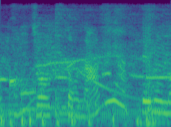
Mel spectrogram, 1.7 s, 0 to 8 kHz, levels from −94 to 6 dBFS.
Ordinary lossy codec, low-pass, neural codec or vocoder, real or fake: none; 7.2 kHz; autoencoder, 48 kHz, 128 numbers a frame, DAC-VAE, trained on Japanese speech; fake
